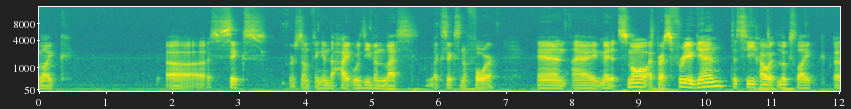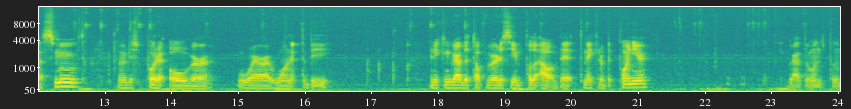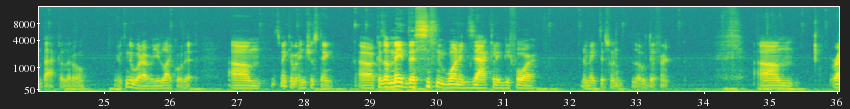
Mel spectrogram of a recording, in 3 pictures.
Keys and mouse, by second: 3.7 click, 4.2 middle click, 6.0 click, 6.4 r, 6.9 click, 9.2 3, 10.0 click, 10.8 ctrl+z, 11.5 click, 12.7 alt+right click, 13.3 alt+middle click, 13.5 alt+right click, 14.0 e, 14.6 click, 15.6 r, 16.0 click, 17.9 right click, 18.7 click, 19.1 w, 19.6 click, 21.9 click, 21.9 q, 22.7 shift+click, 23.1 w, 23.5 click, 24.4 r, 25.1 w, 25.3 click, 26.3 z, 27.4 click, 28.8 alt+right click, 29.9 alt+right click, 30.3 click, 31.5 r, 31.7 click, 32.3 w, 32.8 click, 34.3 space, 35.2 alt+d, 35.6 alt+click.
